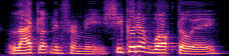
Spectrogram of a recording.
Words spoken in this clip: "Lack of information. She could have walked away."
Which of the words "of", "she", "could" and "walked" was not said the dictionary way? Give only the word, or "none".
of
